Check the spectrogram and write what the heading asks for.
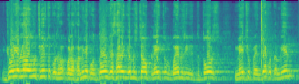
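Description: Stammering man with a high voice. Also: fast, a little mellow, in a large hall. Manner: repetitive, stammering, aggrieved. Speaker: live streamer. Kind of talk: rambling live-stream monologue.

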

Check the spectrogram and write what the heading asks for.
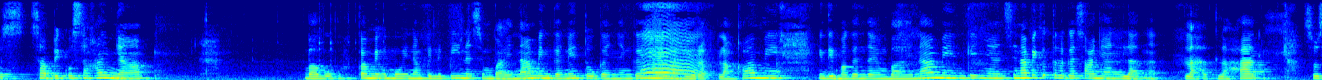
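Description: A woman's voice: medium pitch, mellow. A young Filipino woman telling a personal story in a casual, rambling vlog with many restarts. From Philippines. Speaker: vlogger. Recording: echoey room, faint noise.

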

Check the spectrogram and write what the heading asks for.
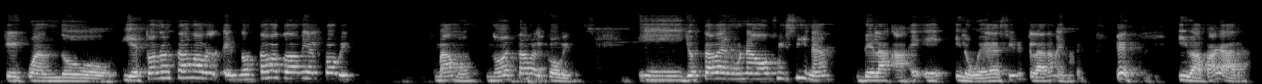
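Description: A woman's voice: medium pitch, expressive, normal speed, fairly bright tone. A woman co-host with a Puerto Rican accent, telling stories animatedly, laughing and acting out other people's voices. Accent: Puerto Rican Spanish. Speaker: radio show co-host. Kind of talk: lively storytelling in conversation. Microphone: video call from home. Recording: distant video call audio.

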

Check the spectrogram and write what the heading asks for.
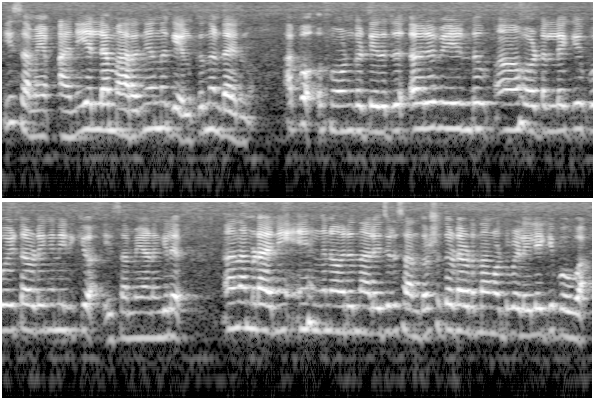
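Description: A woman narrates a serial recap in a loose, conversational way. Her voice sits fairly high, and the echoey room carries faint background noise. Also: fairly even intonation, quick pace, fairly bright tone. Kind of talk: casual story retelling.

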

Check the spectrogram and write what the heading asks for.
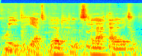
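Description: A young Swedish man from Gävle doing a stand-up set, telling self-deprecating stories in a deadpan way and acting out the people in them. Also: lowish voice, muffled recording. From Sweden, Gävle. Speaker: stand-up comedian. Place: comedy club stage. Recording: echoey club room, voice from a distance.

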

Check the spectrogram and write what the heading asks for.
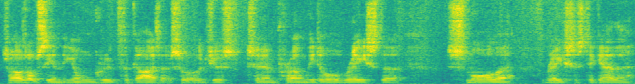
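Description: Low-voiced Manx man, chatting casually. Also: monotone, normal speed, distant mic, a little hiss or hum. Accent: Manx, Isle of Man. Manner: informal, with frequent "sort of" and "like". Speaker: interview guest, former professional cyclist. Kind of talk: casual interview reminiscence.

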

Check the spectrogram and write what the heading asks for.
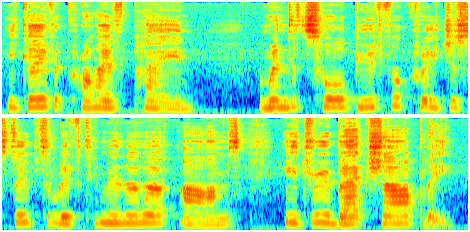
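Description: A woman reading a children's novel aloud in a calm, measured way. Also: a little high. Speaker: storyteller.

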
